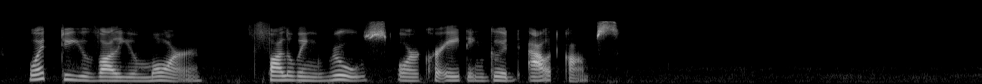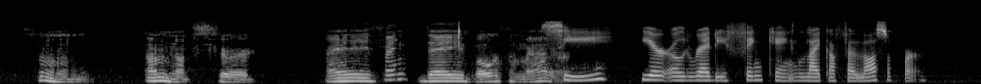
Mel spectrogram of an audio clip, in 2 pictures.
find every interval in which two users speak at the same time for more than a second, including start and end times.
none

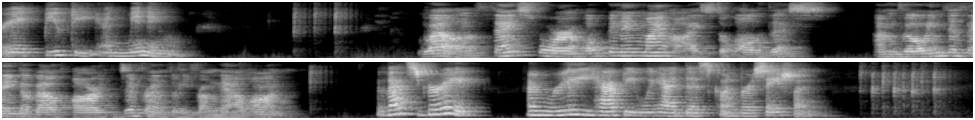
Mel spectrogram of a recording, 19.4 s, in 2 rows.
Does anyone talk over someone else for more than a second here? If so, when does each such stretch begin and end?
none

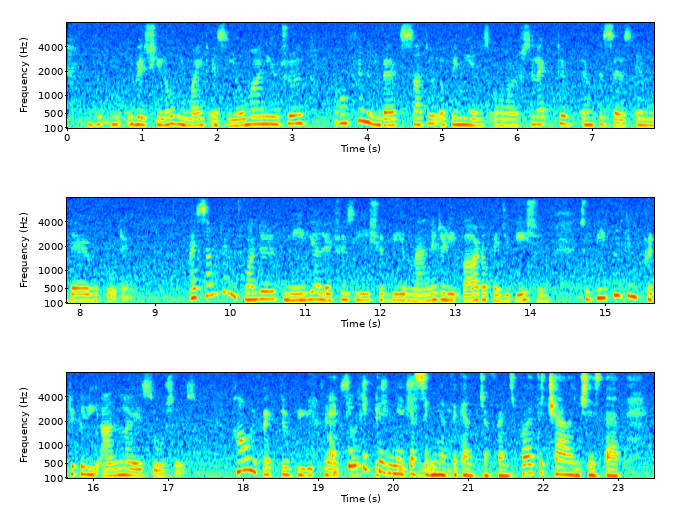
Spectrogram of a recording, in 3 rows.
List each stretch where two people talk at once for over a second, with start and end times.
19.1-20.9

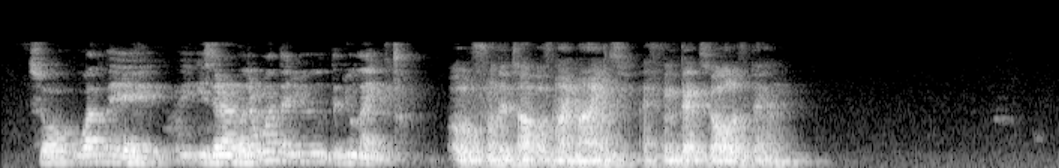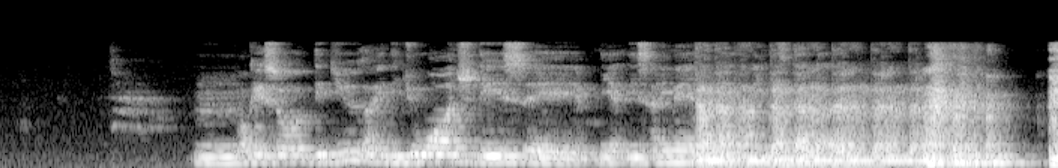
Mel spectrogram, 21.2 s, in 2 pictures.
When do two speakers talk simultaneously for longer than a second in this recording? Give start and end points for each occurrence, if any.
17.5-18.9

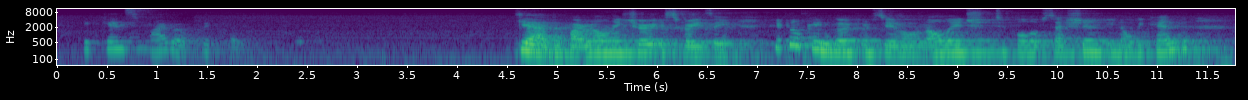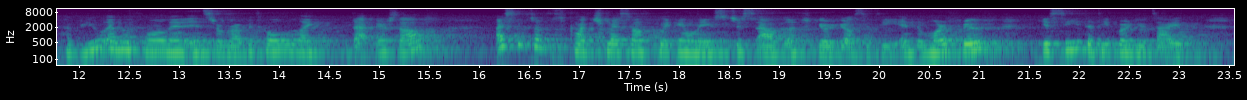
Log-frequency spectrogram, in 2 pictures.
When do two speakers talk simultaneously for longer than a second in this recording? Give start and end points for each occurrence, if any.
none

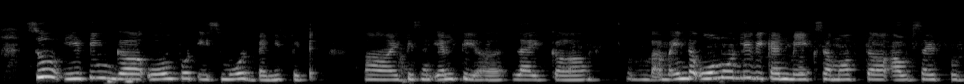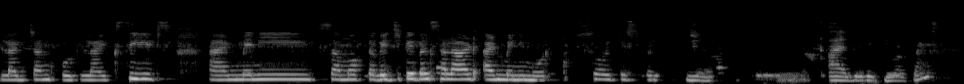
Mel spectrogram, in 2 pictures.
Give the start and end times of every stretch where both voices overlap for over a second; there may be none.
none

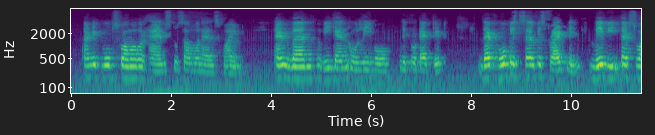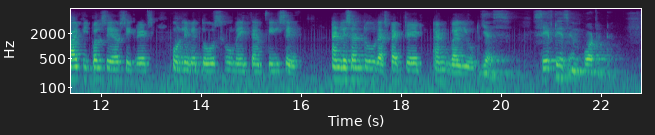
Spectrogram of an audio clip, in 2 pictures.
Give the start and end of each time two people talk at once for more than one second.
none

